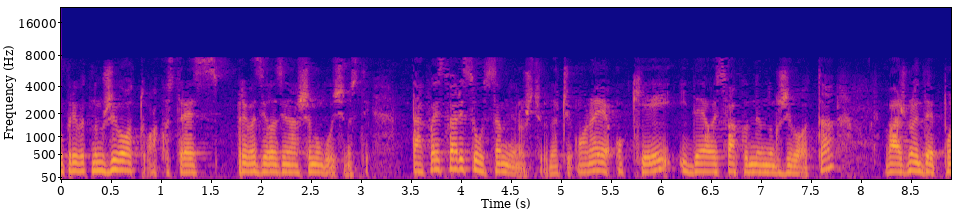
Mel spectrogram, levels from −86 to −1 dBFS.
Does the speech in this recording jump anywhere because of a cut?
no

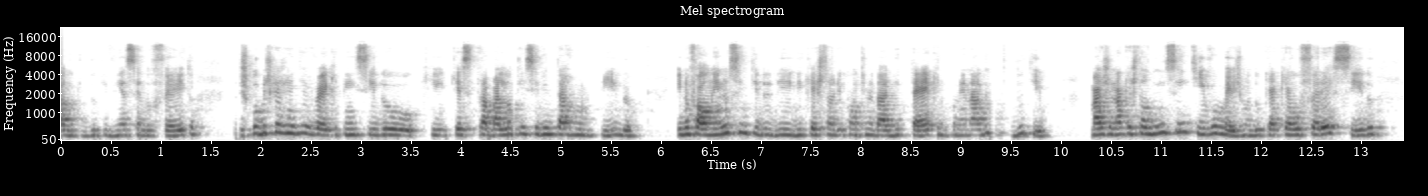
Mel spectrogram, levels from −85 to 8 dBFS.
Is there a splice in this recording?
no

